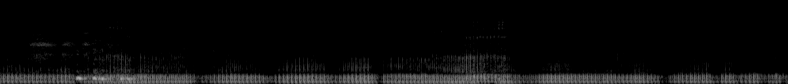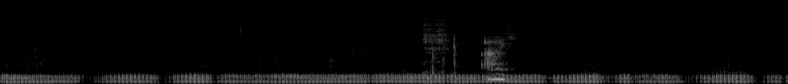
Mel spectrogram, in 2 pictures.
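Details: Low, throbbing serval purr with regular breathing breaks across the whole stretch, and a brief higher-pitched sound near the end.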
